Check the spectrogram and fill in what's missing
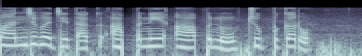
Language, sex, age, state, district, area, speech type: Punjabi, female, 18-30, Punjab, Bathinda, urban, read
